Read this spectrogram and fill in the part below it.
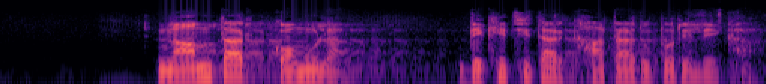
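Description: A man recites poetry slowly and expressively, close to a microphone.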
